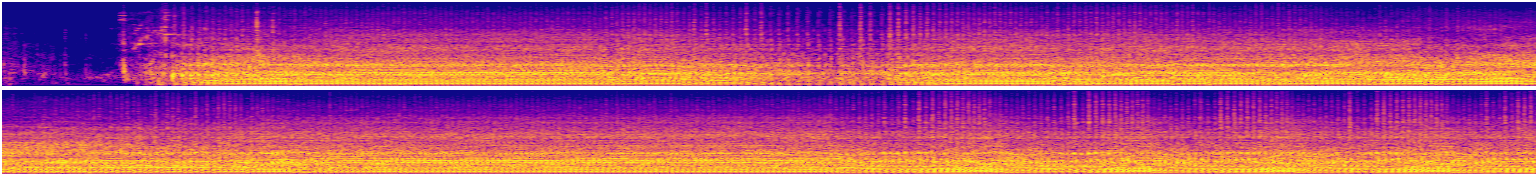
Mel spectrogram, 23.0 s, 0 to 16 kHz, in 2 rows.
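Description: Hayter 41 self-propelled petrol lawn mower engine starting about a second in and running steadily, with a brief dip around six seconds. In the last five seconds its note wavers up and down.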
